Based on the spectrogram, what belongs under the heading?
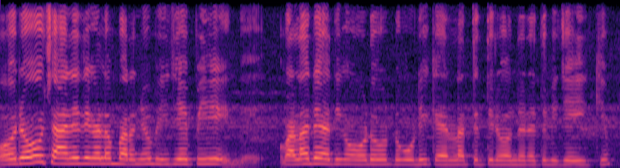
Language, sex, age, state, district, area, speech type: Malayalam, female, 60+, Kerala, Thiruvananthapuram, urban, spontaneous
